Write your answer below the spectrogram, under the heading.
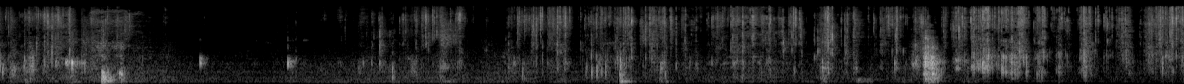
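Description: Clear plastic shrink-wrap on a perfume box crinkling and tearing as it is slit with a pocket knife and peeled off by hand, with a short quiet pause about two seconds in.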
